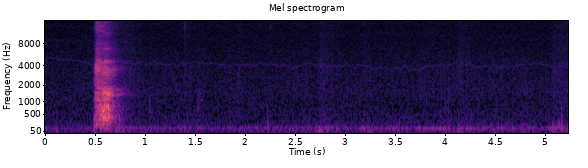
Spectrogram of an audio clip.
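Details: Dog named Winston coughing, recorded 11/1/2015 10:06 AM: a single short, harsh cough followed by several seconds of quiet room noise.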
